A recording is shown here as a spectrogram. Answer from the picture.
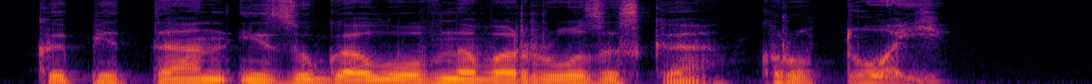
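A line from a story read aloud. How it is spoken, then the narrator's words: Hissed in ear. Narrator (Russian): тот прошипел ему на ухо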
